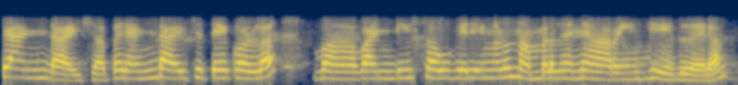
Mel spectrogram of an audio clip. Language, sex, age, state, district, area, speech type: Malayalam, female, 18-30, Kerala, Pathanamthitta, rural, conversation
